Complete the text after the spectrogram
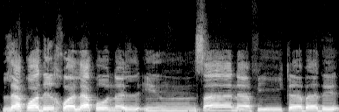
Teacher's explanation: نون کے بعد سین ہے حروف اخفاء میں سے، تو ان نون کا اخفاء کریں گے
